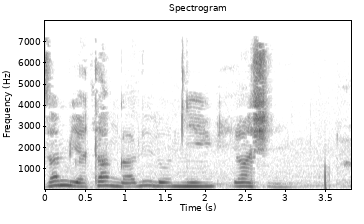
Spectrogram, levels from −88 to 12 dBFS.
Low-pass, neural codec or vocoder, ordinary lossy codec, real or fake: 7.2 kHz; none; MP3, 32 kbps; real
